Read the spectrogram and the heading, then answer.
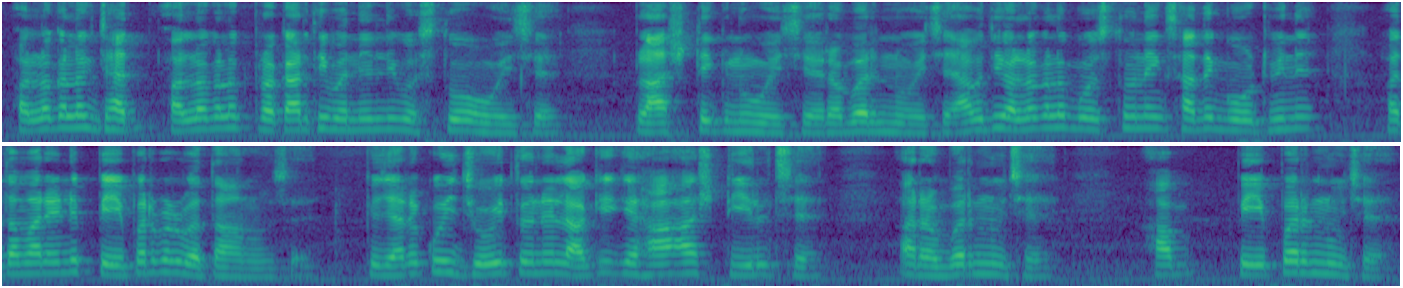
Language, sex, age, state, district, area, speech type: Gujarati, male, 18-30, Gujarat, Surat, urban, spontaneous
